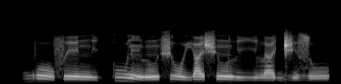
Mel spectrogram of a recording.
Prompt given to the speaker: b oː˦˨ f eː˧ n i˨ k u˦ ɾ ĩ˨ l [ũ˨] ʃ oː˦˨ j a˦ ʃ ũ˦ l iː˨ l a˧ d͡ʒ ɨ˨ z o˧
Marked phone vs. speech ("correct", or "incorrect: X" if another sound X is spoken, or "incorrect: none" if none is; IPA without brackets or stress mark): incorrect: ũ˨˦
